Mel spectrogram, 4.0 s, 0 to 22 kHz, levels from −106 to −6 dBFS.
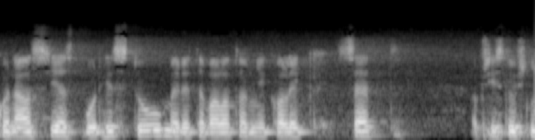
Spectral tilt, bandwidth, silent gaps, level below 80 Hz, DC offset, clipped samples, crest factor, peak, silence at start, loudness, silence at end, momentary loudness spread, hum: -6.5 dB/octave; 7.4 kHz; none; -74 dBFS; under 0.1%; under 0.1%; 16 dB; -8 dBFS; 0 s; -25 LUFS; 0 s; 8 LU; none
